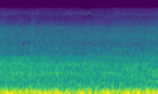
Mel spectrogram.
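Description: Road traffic: cars driving along a multi-lane road, with a low rumble of wind on the microphone.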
